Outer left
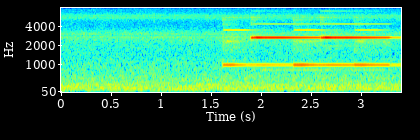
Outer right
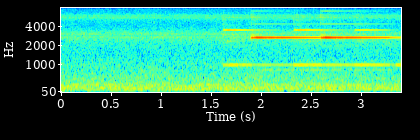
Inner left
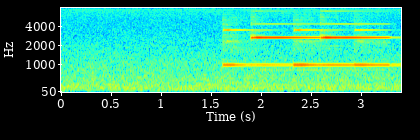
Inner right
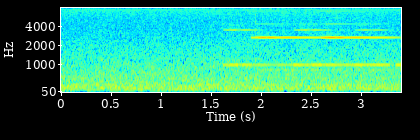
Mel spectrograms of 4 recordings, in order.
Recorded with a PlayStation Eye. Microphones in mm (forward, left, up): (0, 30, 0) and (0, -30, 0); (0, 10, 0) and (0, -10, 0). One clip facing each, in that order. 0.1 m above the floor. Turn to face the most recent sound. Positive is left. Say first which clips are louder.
# outer left 6 dB, inner left 14 dB
turn(degrees=50)  # may be behind; listen again after turning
